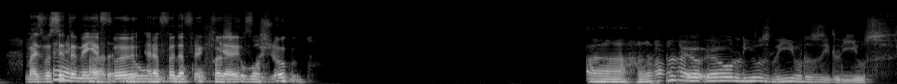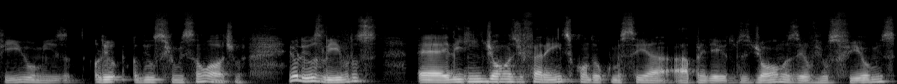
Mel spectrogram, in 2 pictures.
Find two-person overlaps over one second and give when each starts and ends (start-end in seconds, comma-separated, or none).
0.5-3.1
